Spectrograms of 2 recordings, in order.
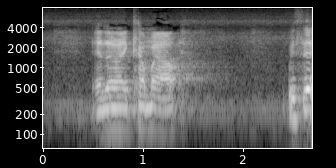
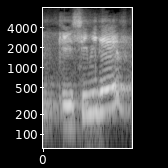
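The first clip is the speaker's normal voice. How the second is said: calling out; 7 semitones higher than usual. Real, not acted. Calling out to the cameraman.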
